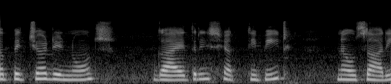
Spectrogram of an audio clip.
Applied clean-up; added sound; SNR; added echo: none; none; none; none.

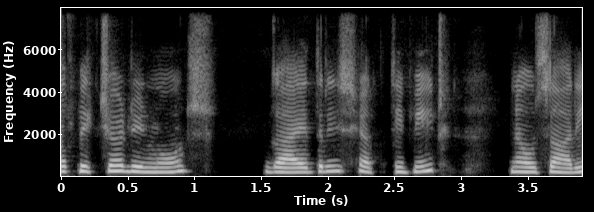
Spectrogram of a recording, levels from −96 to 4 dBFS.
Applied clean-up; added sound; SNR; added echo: neural mask model Resemble Enhance denoiser.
